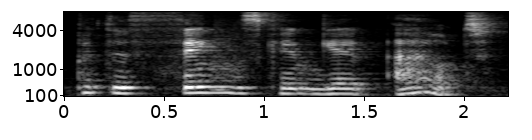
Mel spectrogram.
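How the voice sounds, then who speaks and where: A man voicing a gentle, fussy old knight who talks loudly and fretfully. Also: sits high, fairly even intonation, takes it slowly, voice pushed up. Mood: fussy eager. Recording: dull lo-fi roomy recording.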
